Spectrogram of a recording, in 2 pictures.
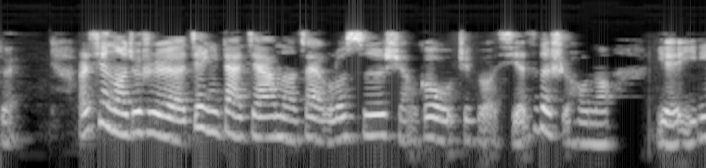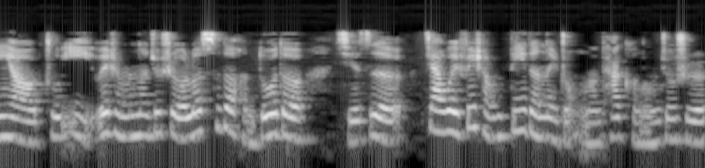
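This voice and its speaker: At a fairly slow pace, a woman speaks with fairly high pitch and ordinary pitch variation. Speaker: podcast host. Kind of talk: casual chat. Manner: hesitant with many fillers.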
